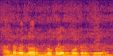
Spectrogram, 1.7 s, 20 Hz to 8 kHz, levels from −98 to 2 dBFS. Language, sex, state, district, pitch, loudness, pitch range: Tamil, male, Karnataka, Bangalore, 175 Hz, -13 LUFS, 160-180 Hz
